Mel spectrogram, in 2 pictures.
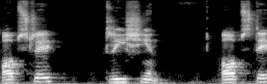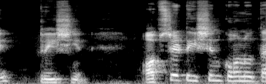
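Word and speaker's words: obstetrician: ठीक है, प्लीज इसके प्रोनाउंसिएशन पे थोड़ा सा ध्यान दीजिएगा. सो the word is ऑब्स्टेट्रिशियन.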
